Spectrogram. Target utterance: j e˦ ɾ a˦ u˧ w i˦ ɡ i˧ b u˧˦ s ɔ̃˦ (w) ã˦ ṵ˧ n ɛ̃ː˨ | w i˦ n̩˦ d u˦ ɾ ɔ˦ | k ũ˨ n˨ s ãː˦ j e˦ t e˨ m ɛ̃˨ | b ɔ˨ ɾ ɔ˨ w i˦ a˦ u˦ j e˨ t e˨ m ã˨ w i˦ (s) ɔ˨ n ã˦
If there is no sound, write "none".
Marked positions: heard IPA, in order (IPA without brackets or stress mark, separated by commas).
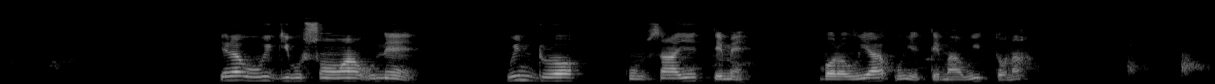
w, t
